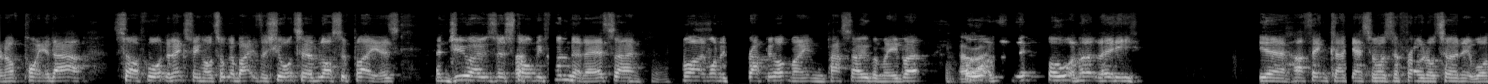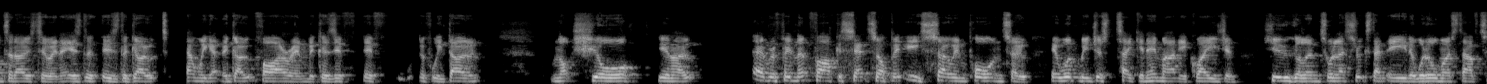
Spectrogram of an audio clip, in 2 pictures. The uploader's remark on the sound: host the Pink Un Live online event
